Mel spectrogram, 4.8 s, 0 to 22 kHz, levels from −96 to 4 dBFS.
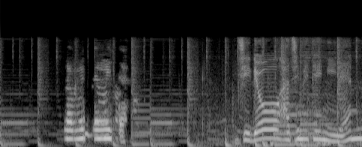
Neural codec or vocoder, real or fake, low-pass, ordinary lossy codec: none; real; none; none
